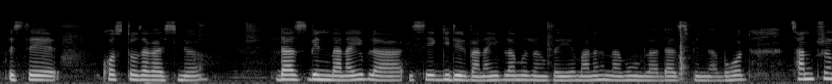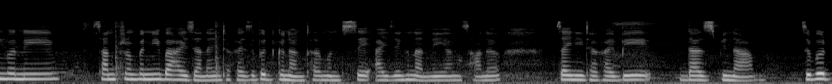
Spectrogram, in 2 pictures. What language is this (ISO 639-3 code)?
brx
